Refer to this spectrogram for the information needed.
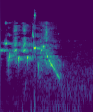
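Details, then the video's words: Brief phrase from a European goldfinch, described as Persian: quick scratchy twitters ending in a downward slurred note, lasting under a second. "Persian goldfinch songs اواز سهرهاي اروپاي"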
